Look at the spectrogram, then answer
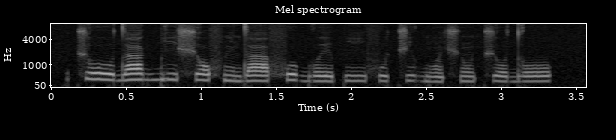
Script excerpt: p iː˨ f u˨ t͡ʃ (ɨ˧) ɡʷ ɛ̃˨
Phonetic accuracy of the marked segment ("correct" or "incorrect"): incorrect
